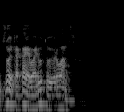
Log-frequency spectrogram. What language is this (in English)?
Russian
